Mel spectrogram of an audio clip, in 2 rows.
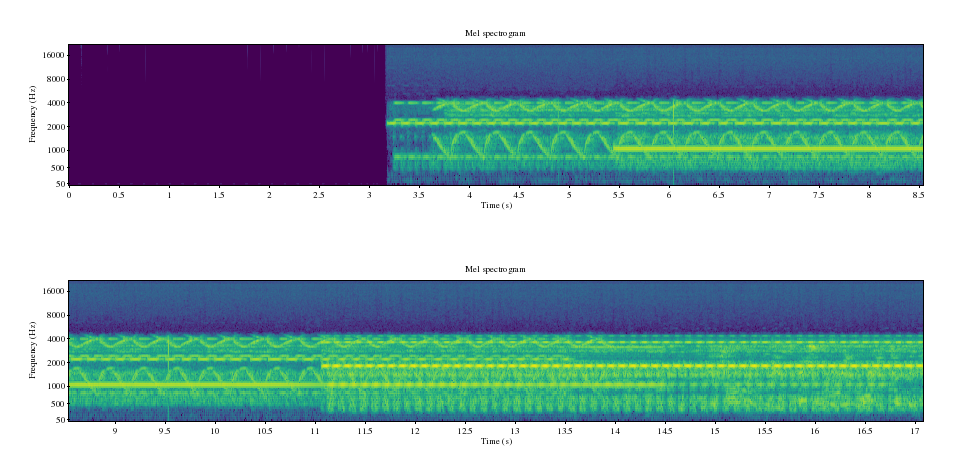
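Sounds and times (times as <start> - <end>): loud steady high alert tone: 3.2 - 17.0
steady alert tones: 3.6 - 17.0
warbling siren sweep: 3.6 - 17.0.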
